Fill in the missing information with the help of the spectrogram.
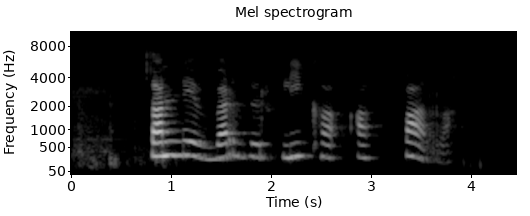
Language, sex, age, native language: Icelandic, male, 7, Icelandic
